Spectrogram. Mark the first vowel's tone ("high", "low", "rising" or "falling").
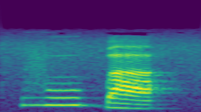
high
